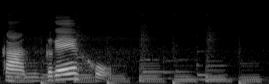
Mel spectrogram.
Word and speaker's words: cangrejo: You see, cangrejo has J as well, and it's pronounced cangrejo.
